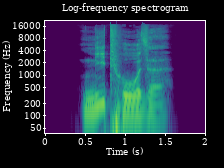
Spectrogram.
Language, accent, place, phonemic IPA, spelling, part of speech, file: German, Germany, Berlin, /ˈniːthoːzə/, Niethose, noun, De-Niethose.ogg
- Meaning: jeans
